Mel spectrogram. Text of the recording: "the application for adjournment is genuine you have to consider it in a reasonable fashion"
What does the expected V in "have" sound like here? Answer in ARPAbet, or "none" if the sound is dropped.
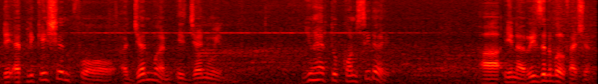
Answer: F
